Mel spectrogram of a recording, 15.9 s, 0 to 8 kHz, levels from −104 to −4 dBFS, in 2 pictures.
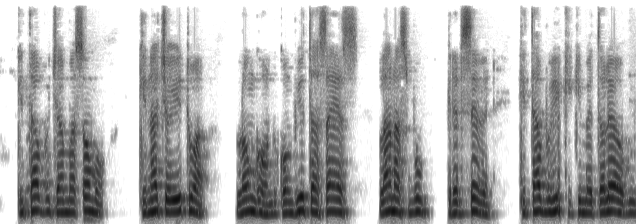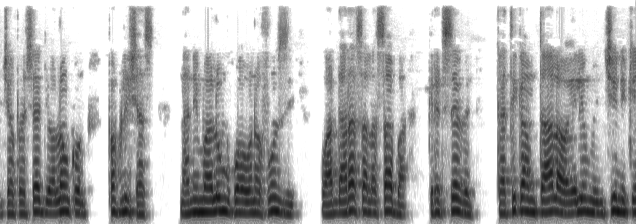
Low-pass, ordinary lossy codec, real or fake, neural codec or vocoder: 7.2 kHz; MP3, 64 kbps; real; none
